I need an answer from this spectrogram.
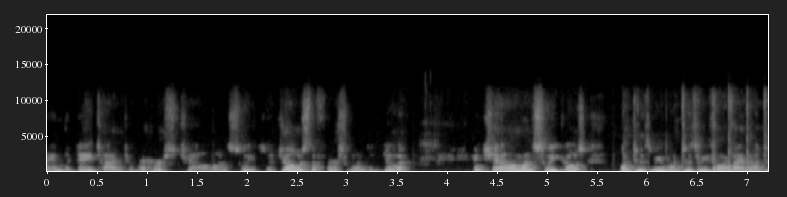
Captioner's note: counts quickly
